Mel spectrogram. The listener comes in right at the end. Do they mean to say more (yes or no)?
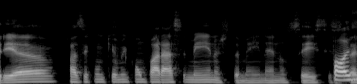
yes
